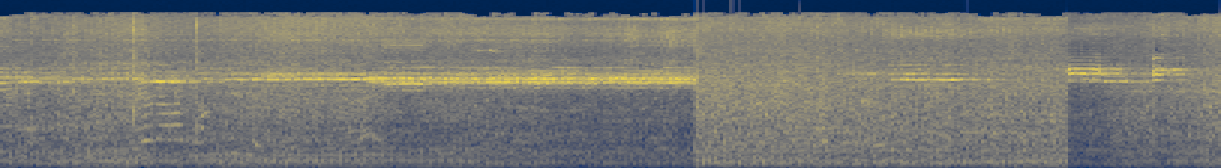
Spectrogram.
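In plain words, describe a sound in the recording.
A motorcycle rides past.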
